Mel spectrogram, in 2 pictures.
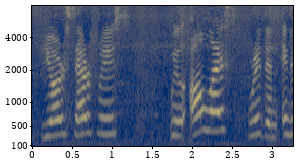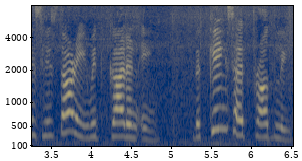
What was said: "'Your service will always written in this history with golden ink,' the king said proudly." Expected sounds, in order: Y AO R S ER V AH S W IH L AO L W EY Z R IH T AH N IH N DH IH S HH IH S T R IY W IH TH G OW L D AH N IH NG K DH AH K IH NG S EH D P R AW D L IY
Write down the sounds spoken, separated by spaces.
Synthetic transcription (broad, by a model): Y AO R S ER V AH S W IH L AO L W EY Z R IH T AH N IH N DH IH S HH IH S T R IY W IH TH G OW D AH N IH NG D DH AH K IH NG S EH D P R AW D L IY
